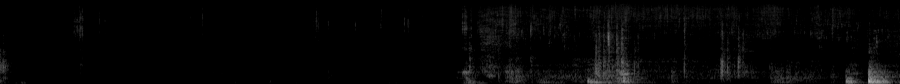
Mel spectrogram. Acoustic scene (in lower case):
kitchen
